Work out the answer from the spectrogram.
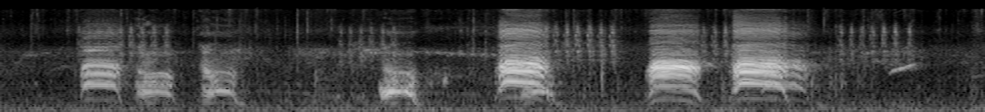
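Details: A run of harsh, rasping caws from crows fighting other wild birds for food, several short calls then three longer, louder ones in quick succession, with a brief high chirp at the end.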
